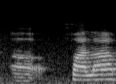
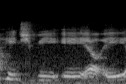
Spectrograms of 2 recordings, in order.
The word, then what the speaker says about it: Hvala: I would say some come to mind like T-Bones and Mine, Fala, but it's pronounced Havla, Hvala.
